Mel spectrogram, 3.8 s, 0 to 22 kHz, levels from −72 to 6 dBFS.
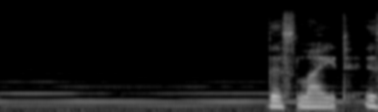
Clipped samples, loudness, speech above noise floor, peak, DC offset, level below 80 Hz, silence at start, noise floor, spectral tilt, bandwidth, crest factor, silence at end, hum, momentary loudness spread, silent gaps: under 0.1%; -26 LUFS; 23 dB; -10 dBFS; under 0.1%; -58 dBFS; 0 s; -48 dBFS; -5 dB/octave; 15.5 kHz; 20 dB; 0 s; none; 24 LU; none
